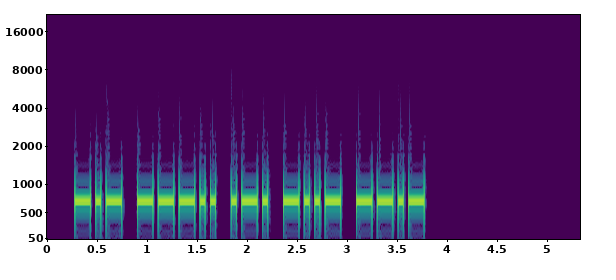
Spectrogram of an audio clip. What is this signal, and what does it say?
Morse code, heard as a keyed tone, about 23 wpm, 700 Hz. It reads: K8RXQ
